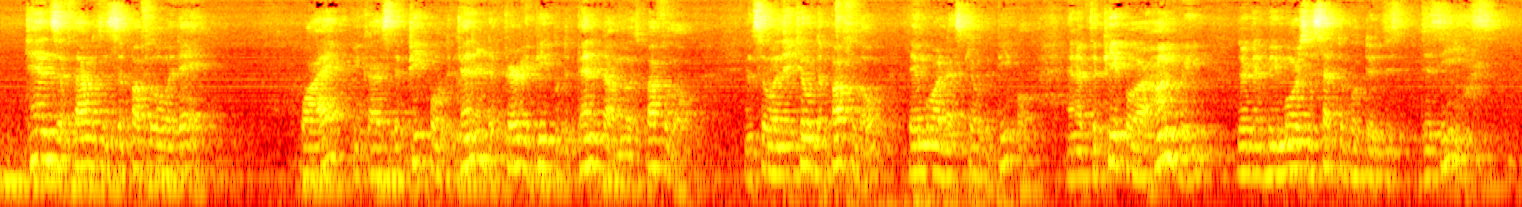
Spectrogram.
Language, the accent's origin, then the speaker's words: English; India; And that's how I look at it as an Indian.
